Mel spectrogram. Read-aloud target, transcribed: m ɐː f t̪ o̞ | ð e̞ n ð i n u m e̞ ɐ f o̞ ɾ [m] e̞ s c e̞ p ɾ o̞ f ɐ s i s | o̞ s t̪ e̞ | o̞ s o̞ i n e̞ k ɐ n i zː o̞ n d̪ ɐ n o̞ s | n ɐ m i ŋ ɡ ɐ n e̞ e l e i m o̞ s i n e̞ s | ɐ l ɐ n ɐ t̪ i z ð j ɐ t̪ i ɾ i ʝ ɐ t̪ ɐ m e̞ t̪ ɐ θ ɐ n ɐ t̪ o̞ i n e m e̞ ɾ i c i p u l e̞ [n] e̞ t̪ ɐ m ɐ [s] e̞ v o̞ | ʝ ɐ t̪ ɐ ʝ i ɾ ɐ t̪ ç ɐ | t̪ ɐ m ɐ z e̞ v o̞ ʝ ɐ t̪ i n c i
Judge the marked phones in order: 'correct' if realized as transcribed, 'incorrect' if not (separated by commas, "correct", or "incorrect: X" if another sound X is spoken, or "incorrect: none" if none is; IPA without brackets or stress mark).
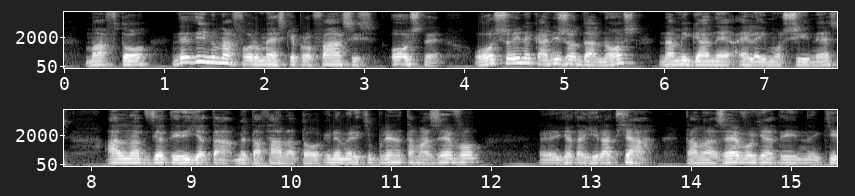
correct, correct, incorrect: z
